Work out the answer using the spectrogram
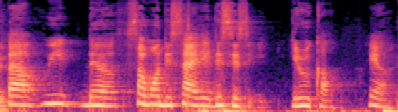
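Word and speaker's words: Iruka (イルカ): How do you say that? Iruka? – Iruka. – Iruka. But Iruka sounds like orca, like English orca.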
